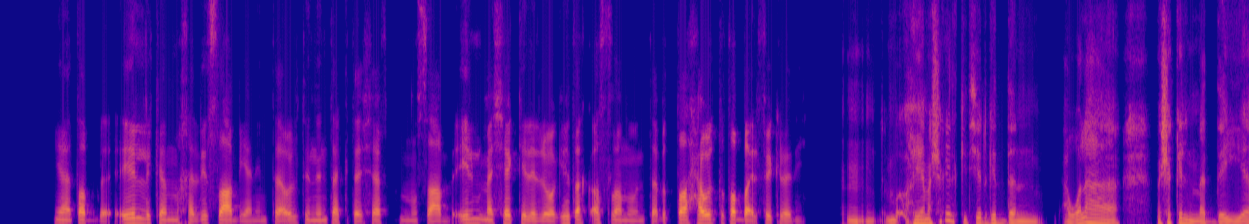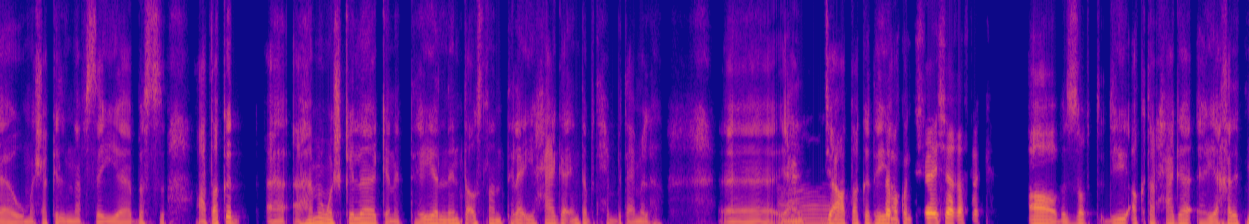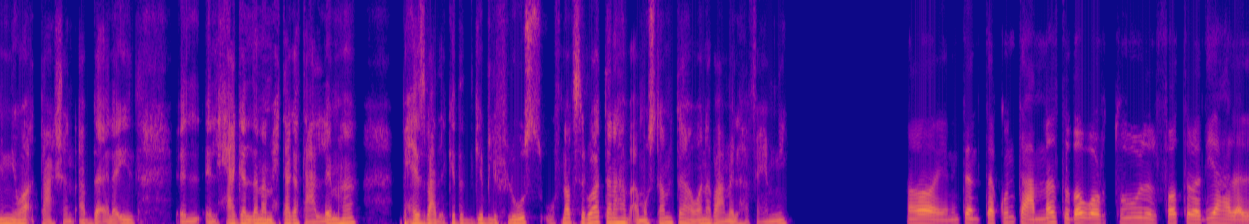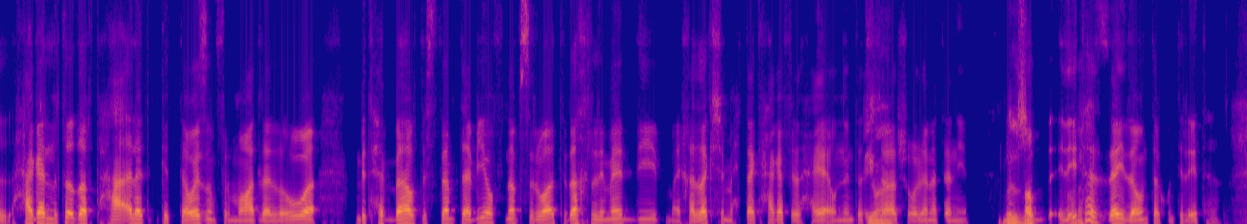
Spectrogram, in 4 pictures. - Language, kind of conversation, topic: Arabic, podcast, إزاي بدأت مشروع الشغف بتاعك؟
- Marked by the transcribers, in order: tapping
